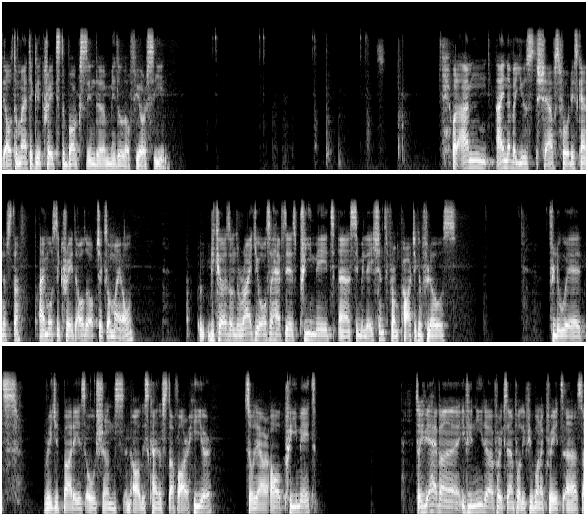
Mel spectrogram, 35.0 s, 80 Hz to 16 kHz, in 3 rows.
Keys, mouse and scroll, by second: 4.1 click, 6.4 middle click, 7.1 click, 12.2 middle click, 19.2 click, 22.5 click.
